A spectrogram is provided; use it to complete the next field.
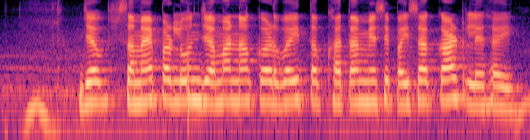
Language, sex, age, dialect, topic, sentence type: Magahi, female, 31-35, Western, banking, question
